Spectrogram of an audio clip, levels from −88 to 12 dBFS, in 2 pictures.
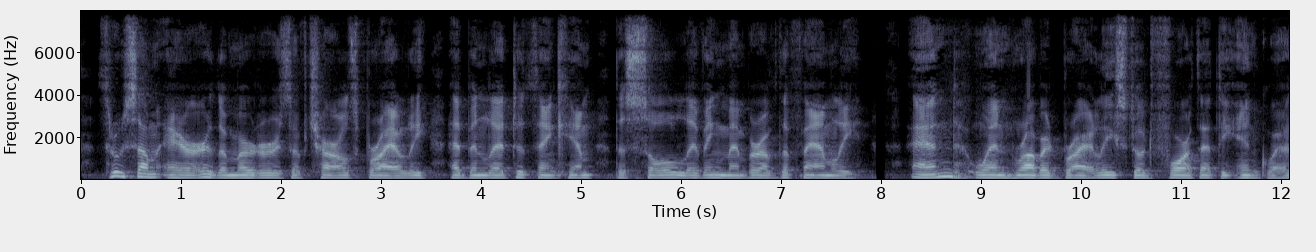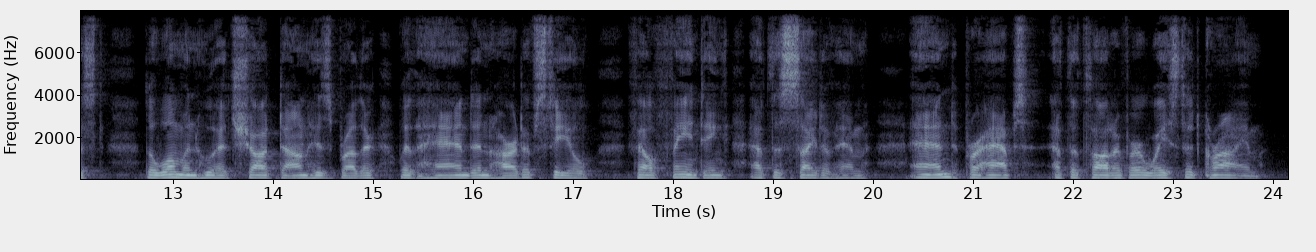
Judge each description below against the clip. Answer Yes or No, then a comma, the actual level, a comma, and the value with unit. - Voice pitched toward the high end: No, low, 110 Hz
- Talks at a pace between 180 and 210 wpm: No, average, 150 wpm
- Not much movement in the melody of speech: Yes, narrow, 1.4 semitones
